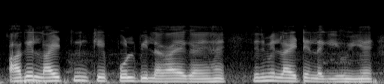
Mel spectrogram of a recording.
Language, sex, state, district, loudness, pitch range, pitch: Hindi, male, Uttar Pradesh, Lalitpur, -16 LUFS, 135-165 Hz, 145 Hz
